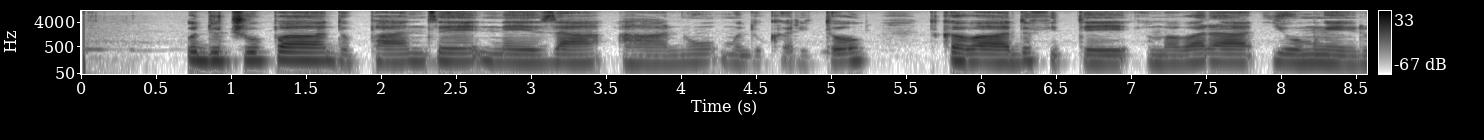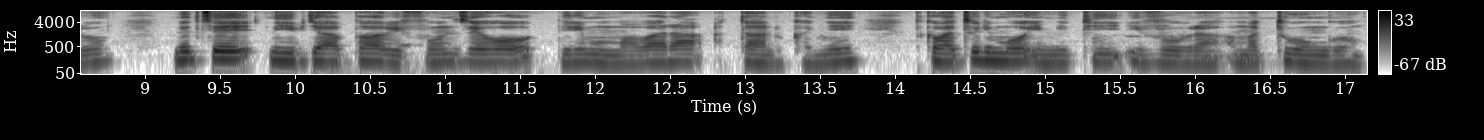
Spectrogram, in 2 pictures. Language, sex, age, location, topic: Kinyarwanda, male, 50+, Nyagatare, agriculture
